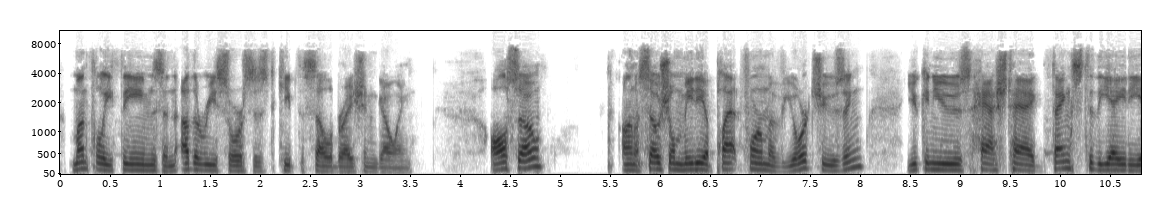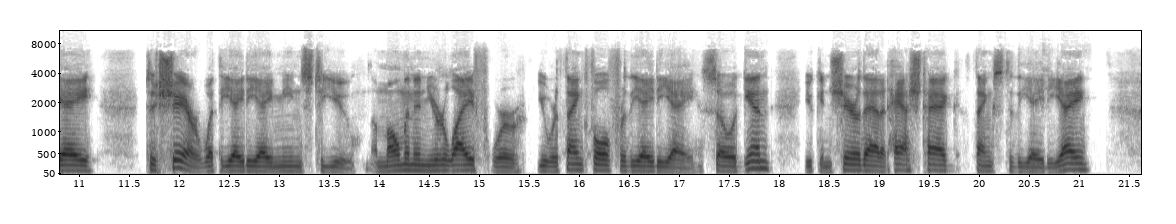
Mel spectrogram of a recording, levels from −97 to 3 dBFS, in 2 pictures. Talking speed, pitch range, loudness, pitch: 165 wpm, 105-135 Hz, -21 LUFS, 120 Hz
